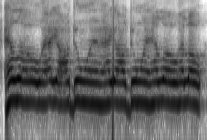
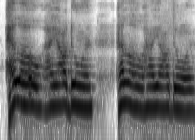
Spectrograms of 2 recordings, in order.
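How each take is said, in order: First: High-pitched mock yell, insistent; imitated yelling. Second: Imitated higher-pitched hello; pushy greeting. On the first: Stranger yells at couple who ignored him, mock yelling. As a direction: mimic someone calling right in their face. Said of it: "yelling at us in our face". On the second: Stranger greets a couple at McDonald's, imitated pushy greeting. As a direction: mimic an over-friendly stranger calling over.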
